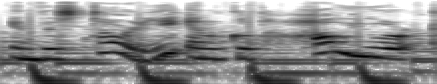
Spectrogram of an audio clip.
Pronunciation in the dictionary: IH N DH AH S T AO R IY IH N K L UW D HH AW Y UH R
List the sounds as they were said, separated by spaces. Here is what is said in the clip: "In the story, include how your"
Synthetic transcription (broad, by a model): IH N DH AH S T AO R IY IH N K UW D HH AW Y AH R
